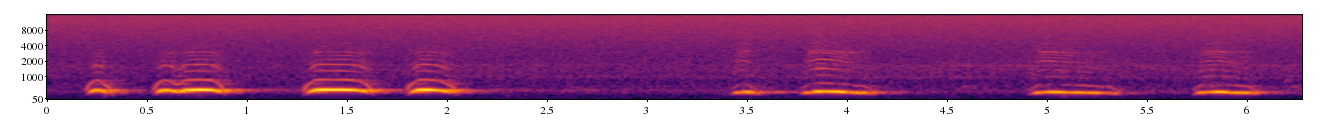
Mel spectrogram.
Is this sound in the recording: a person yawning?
no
